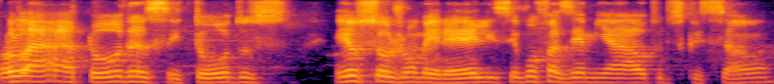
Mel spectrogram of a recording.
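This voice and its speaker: With music in the background, a man speaks with a fairly high pitch and fairly even intonation. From Brazil, São Paulo. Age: 60s. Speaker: author and environmentalist. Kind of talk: live stream talk. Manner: halting, many fillers.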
